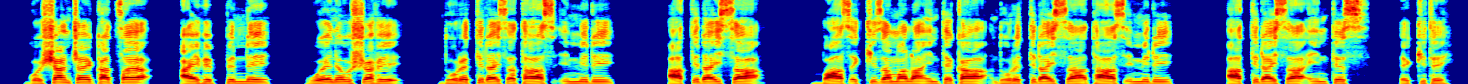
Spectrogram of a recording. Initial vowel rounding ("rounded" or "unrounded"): rounded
